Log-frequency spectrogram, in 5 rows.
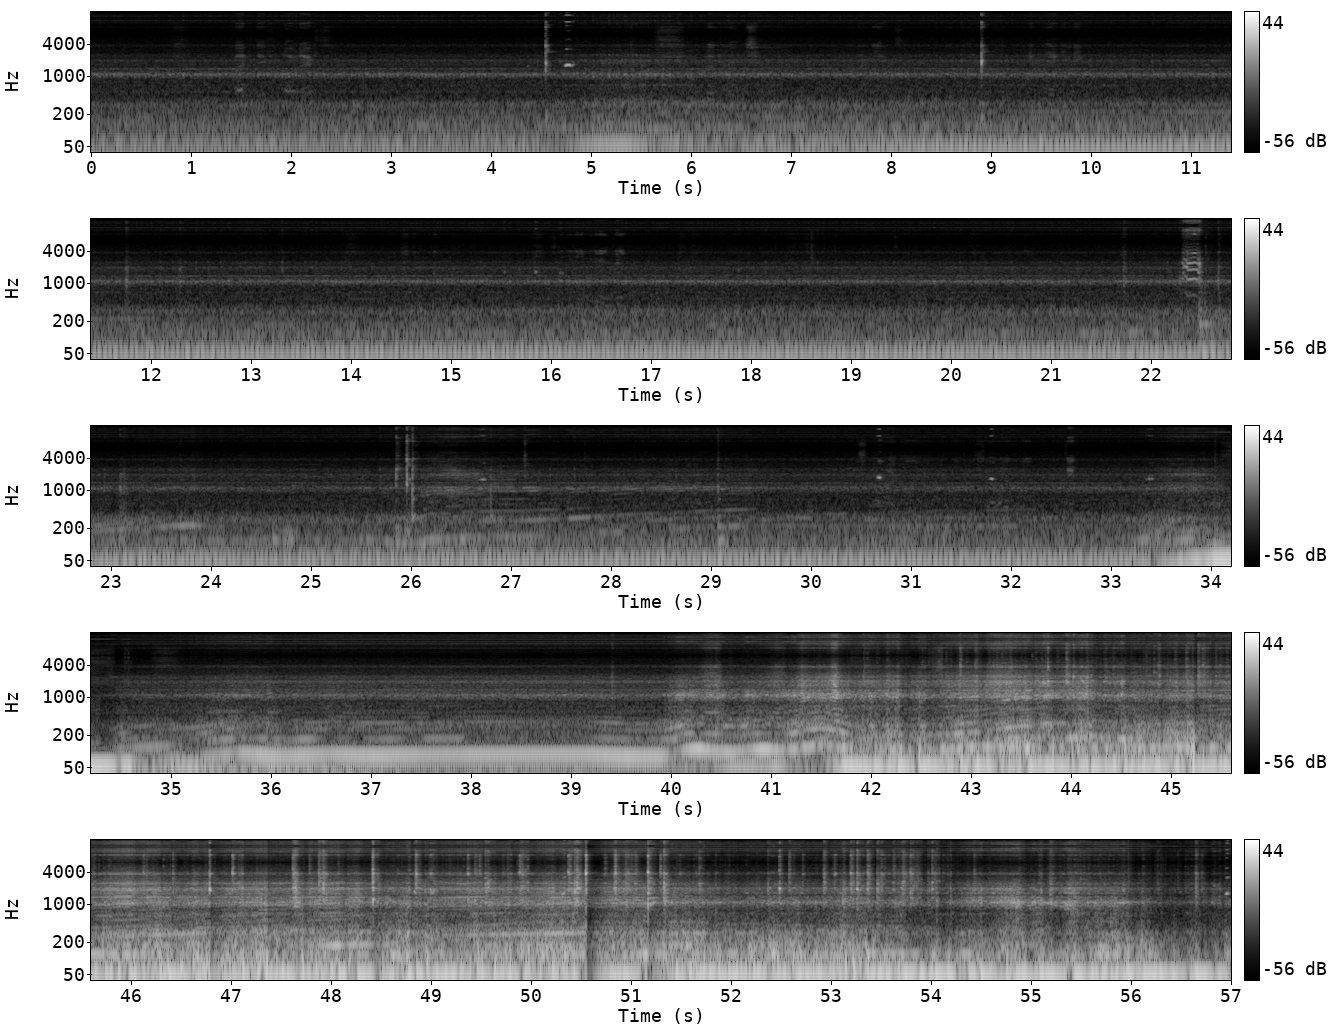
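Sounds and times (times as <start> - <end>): rally car engine idling and revving: 0.0 - 57.0.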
